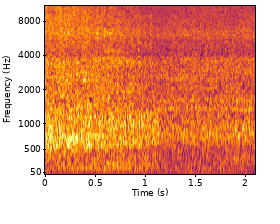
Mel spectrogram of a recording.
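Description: A car driving along: steady road and engine noise with a low rumble, easing off slightly in the second half.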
